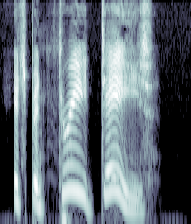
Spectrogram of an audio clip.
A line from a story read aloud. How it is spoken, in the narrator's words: moaned the miniature painter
